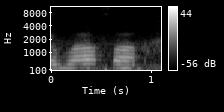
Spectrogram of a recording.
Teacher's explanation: दंतोष्ठ्य इनके उच्चारण ऊपर के दांत और नीचे के ओष्ठ में प्रयुक्त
